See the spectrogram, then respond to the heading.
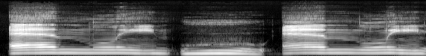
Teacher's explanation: the N and the L dark L can be the same position and lean and lean yeah same tongue position or I could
